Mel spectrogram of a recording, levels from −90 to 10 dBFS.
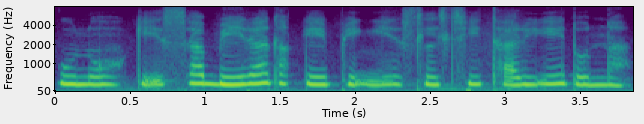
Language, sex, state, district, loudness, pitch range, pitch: Garo, female, Meghalaya, West Garo Hills, -14 LUFS, 270-295 Hz, 275 Hz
